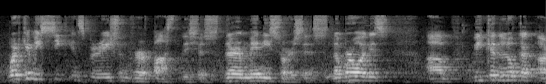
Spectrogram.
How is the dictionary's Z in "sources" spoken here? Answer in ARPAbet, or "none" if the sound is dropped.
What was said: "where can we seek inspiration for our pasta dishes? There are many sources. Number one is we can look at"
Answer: S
